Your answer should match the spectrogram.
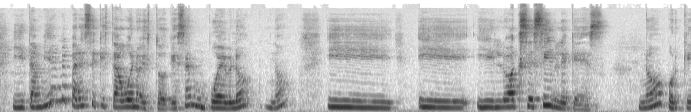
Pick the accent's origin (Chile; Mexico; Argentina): Argentina; Buenos Aires; a todos los que venimos de Buenos Aires un poco nos pasa eso, venimos de una rutina de un ritmo acelerado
